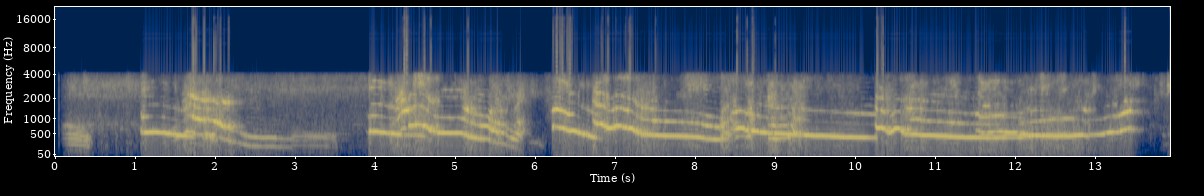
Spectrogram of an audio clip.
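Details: Pet dog being sweet, making drawn-out whining howls in long phrases. Each howl starts high and slides downward, with wavering pitch and short breaks between phrases.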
